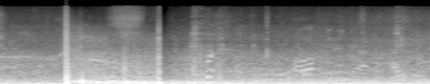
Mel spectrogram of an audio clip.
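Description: Aerial firework shells bursting overhead: two sharp bangs about a second apart in the first half, with a low rumble between them.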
